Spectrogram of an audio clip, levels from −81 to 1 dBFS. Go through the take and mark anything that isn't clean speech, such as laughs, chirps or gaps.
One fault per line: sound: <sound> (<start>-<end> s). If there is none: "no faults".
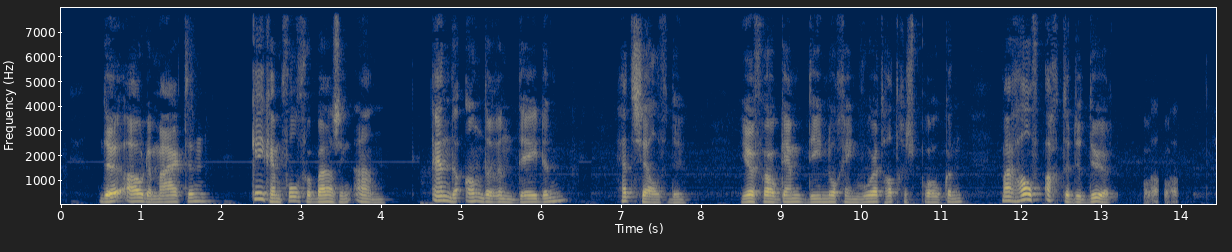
sound: laugh (13.5-14.0 s)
